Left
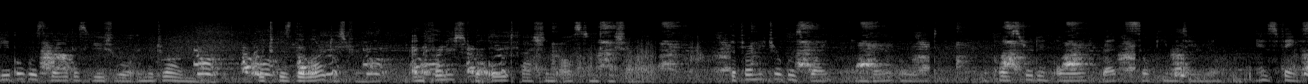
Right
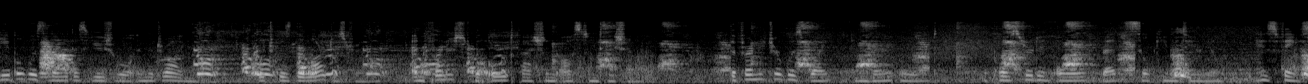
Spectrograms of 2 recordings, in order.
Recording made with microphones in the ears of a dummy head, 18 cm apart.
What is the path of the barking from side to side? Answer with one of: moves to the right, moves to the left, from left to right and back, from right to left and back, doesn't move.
from right to left and back.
